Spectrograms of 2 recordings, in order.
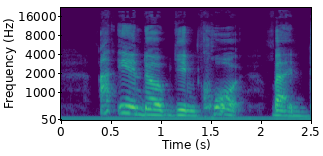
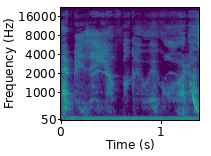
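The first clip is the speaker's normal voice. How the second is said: fast, forceful whisper; hushed, exasperated demand; urgent whisper; 13 dB quieter, faster than usual. Retold or imitated. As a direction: whisper it impatiently so nobody overhears. Urgent repeat, hiding from mom.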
